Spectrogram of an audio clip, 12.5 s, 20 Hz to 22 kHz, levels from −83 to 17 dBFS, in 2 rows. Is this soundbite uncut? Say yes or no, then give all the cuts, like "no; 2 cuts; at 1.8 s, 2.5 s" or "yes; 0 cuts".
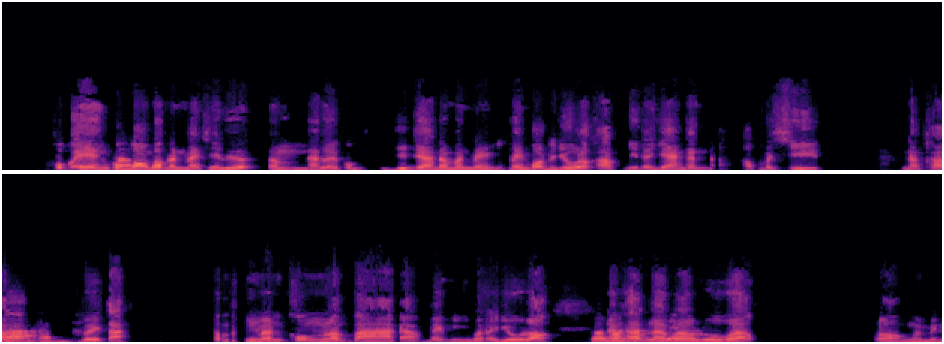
yes; 0 cuts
